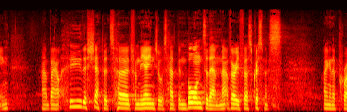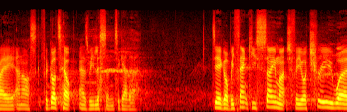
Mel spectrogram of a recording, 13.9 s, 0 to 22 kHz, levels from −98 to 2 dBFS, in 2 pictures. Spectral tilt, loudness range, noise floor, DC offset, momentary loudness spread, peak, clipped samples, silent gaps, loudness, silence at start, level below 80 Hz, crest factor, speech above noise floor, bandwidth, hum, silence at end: -4 dB/octave; 4 LU; -62 dBFS; under 0.1%; 11 LU; -6 dBFS; under 0.1%; none; -26 LUFS; 0 s; -78 dBFS; 22 dB; 36 dB; 15.5 kHz; none; 0 s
